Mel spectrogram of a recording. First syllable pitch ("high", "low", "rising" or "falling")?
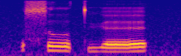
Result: falling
